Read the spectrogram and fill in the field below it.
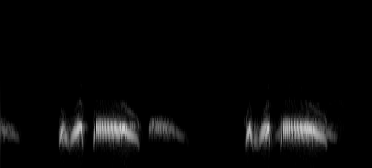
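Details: Spotted dove kept as a decoy to attract wild birds. Its coo comes loud and clear: a broken double lead-in, a long mellow purring note, and a softer trailing coo, then the same phrase again.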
